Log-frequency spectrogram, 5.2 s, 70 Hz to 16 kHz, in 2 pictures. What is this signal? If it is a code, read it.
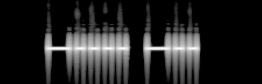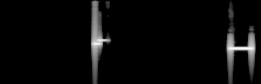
Morse code, heard as a keyed tone, about 17 wpm, 700 Hz. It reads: 6 D T
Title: Two Challenging Letter-Number Combinations 17wpm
